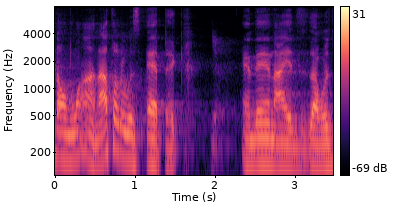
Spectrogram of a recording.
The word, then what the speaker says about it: Epoch: with the pronunciation uh this varies uh depending on region for the most part I tend to say epic batteries over in Europe uh it's either Epoch or Epoch depending on depending on exactly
